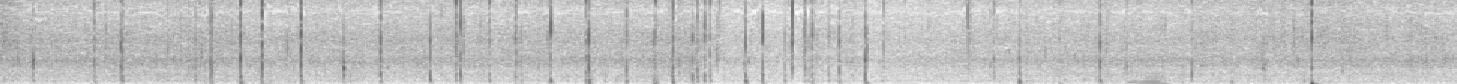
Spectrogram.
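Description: Heavy rain pattering hard on a surface, with sharp irregular drops and splashes striking close by, no voices, during banana picking.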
